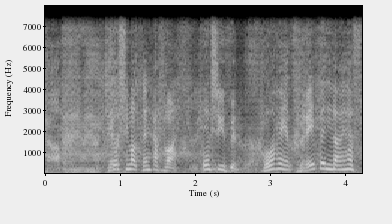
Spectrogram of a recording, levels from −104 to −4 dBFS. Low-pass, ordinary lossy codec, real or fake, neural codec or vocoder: 7.2 kHz; none; fake; codec, 16 kHz, 0.5 kbps, FreqCodec, larger model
